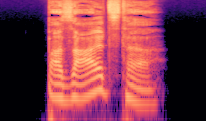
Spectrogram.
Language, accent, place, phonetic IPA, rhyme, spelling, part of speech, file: German, Germany, Berlin, [baˈzaːlstɐ], -aːlstɐ, basalster, adjective, De-basalster.ogg
- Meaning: inflection of basal: 1. strong/mixed nominative masculine singular superlative degree 2. strong genitive/dative feminine singular superlative degree 3. strong genitive plural superlative degree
